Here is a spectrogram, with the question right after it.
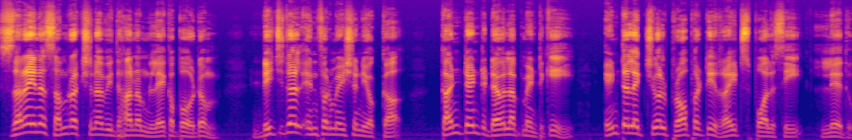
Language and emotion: Telugu, neutral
